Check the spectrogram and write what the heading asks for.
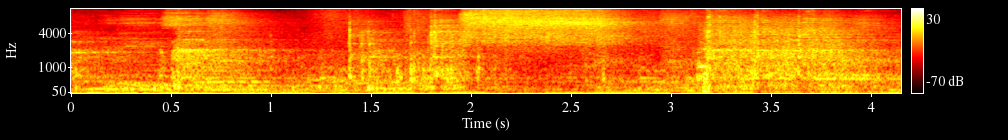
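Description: A conventional barbell deadlift: a forceful exhale from the lifter around two seconds in, then the loaded bar with its plates set back down on the gym floor with a single sharp thud a little after three seconds in.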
